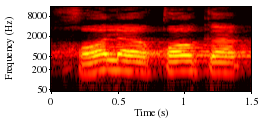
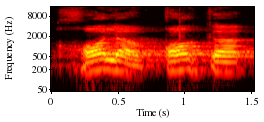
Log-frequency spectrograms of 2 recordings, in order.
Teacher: یہ خا کو پر پڑھتے ہیں اور یہ قاف کو اور اس کاف کو باریک پڑھتے ہیں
